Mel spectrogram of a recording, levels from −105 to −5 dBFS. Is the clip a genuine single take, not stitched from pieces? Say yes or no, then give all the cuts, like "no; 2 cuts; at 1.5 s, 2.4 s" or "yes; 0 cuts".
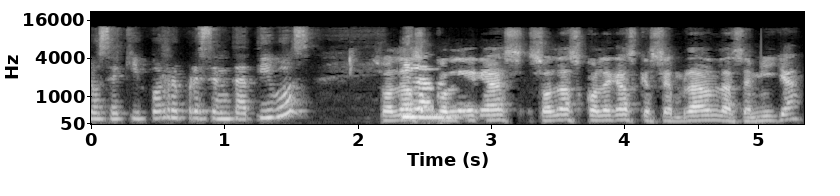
yes; 0 cuts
